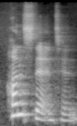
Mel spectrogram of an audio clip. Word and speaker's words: Hunstanton: So that one, you actually say it the way that it's spelled. Hunstanton.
